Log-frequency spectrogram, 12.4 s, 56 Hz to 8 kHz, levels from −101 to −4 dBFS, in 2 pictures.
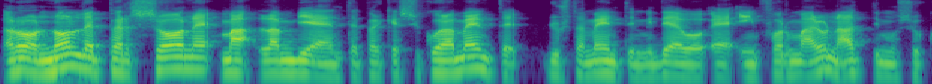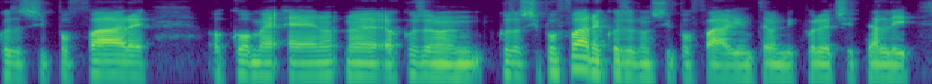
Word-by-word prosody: allora 115 -1 +6
non 155 +7 +6
le 140 -4 +2
persone, 135 +3 +3
ma 115 0 +5
l'ambiente, 110 -5 +2
perché - - -7
sicuramente, 125 +3 +1
giustamente, 105 -1 -2
mi 90 +1 -8
devo, 95 -2 0
ehm, - - +1
informare 100 +2 -1
un - - -2
attimo 105 -5 -2
su 95 - -14
cosa 105 -2 -10
si 95 - -11
può - - -11
fare 105 -2 +2 0.4
o - - -11
come, 100 -1 -3
ehm, 100 -1 -1
no 100 +1 -5
non 100 -1 -4
è - - -3
o 90 - -4
cosa 100 -2 -7
non 95 0 -4
cosa 105 -2 -8
si 95 - -4
può 120 - -5
fare 140 +3 +3
e - - -3
cosa 100 -3 -6
non 95 0 -8
si - - -10
può - - -12
fare 90 - -1
all'interno 90 +1 -7
di 90 - -11
quella 95 -2 -4
città 95 - -8
lì. 90 -1 -4
105 Hz, 210 wpm, -24 LUFS, 95-115 Hz, 0.4 s, allora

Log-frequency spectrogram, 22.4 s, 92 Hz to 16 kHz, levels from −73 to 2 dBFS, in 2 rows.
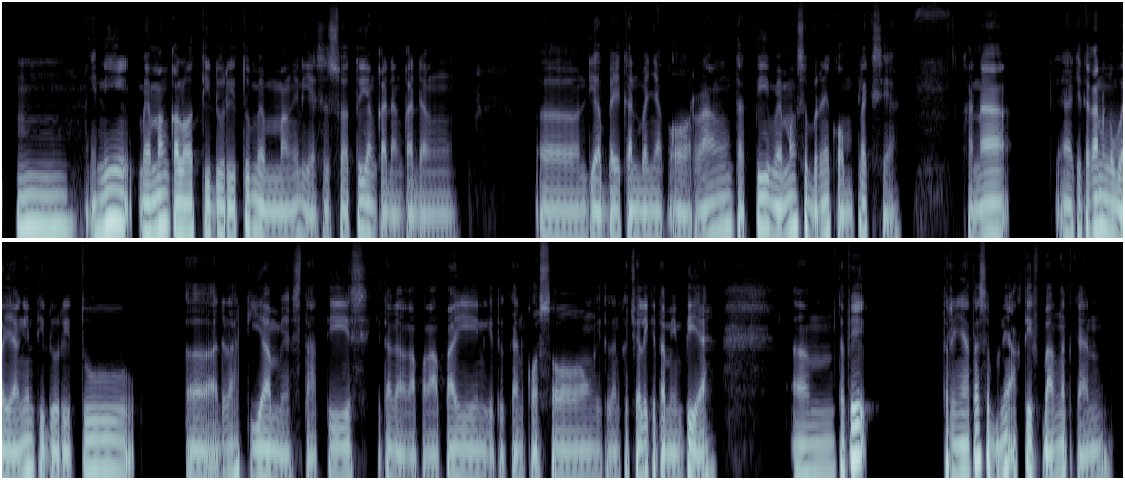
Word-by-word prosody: Mmm. 115 0 +2
Ini 125 +6 +5
memang 105 +5 +4
kalau 100 -4 +5
tidur 95 -2 0
itu, 90 - -1
memang 85 -5 0
ini 90 -5 -3
ya, 75 - -6
sesuatu 85 +3 -4
yang 100 -3 +1
kadang-kadang, 80 -1 -4 0.8
eee, 85 -1 -2
diabaikan 85 0 0
banyak 85 0 -1
orang, 90 +8 -1
tapi 115 -2 +1
memang 100 +6 +3
sebenarnya 100 -3 0
kompleks, 80 -5 -3
ya. 90 +3 -7 0.6
Karena, 95 +4 +2 0.5
ya 95 -1 -3
kita 100 - -1
kan 115 +1 +5
ngebayangin 90 +2 +3
tidur 85 -3 0
itu, 110 +5 +1 0.6
eee, 85 0 0
adalah 95 +4 -2
diam, 90 -2 +1
ya, 80 - -3
statis, 90 +3 -4
kita 90 - -5
nggak 80 -1 -1
ngapa-ngapain, 85 +3 -2
gitu 80 - -7
kan, 85 - -4
kosong, 85 0 -2
gitu 85 - -6
kan. 80 - -5
Kecuali 90 +2 0
kita 80 - +1
mimpi, 80 +2 +1
ya? 90 +5 -1 0.8
Mmm. 95 +1 0
Tapi, 140 +9 +6 0.7
ternyata 95 +7 +3
sebenarnya 110 - +2
aktif 100 -3 -1
banget, 90 +4 +1
kan, 85 +4 -2
90 Hz, 140 wpm, -24 LUFS, 85-100 Hz, 0.8 s, Tapi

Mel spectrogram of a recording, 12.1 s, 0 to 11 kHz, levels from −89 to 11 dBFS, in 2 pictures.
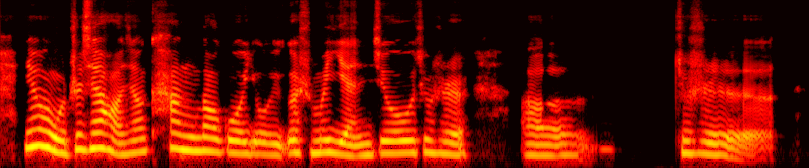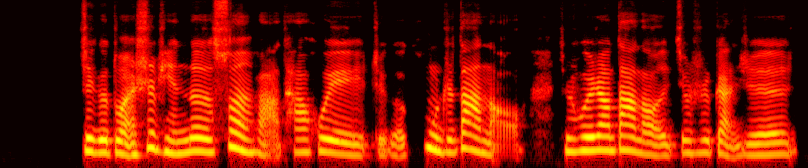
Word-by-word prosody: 因 300 +2 +2
为 250 - +6
我 210 - +2
之 265 +5 -2
前 280 +1 +3
好 235 - +1
像 215 +3 -4
看 275 -4 -1
到 230 -1 +1
过 210 -2 -2
有 195 -2 -4
一 170 - -3
个 210 0 -2
什 205 - -8
么 215 +1 0
研 180 -4 -1
究， 205 +1 -1
就 215 +1 -6
是， 195 -3 -4 0.4
呃， 175 -1 -5 1.0
就 210 - -5
是， 485 - -5 0.8
这 230 -2 +3
个 215 0 +5
短 195 -3 +3
视 285 +9 +1
频 215 -3 0
的 230 -1 +5
算 250 -1 +3
法 190 - -2
它 220 0 -2
会 200 -7 +1
这 - - -9
个 155 -3 -6
控 275 -6 +3
制 215 - -2
大 260 0 +5
脑， 205 +4 -6 0.2
就 230 -1 -3
会 240 +1 +6
让 245 0 +5
大 250 -1 +5
脑 185 -4 -1
就 205 +6 -6
是 210 0 -5
感 155 -6 -2
觉 180 +3 -1
210 Hz, 230 characters per minute, -22 LUFS, 190-240 Hz, 1.0 s, 为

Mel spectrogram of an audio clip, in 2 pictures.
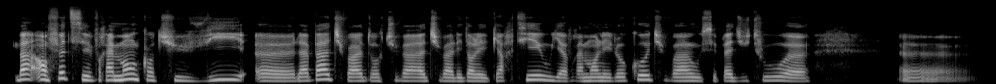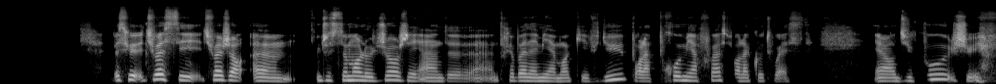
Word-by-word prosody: Bah, 235 +3 +5
en 225 -2 +6
fait, 280 +5 +1
c'est 205 -9 +2
vraiment 200 +5 +3
quand 200 -3 -5
tu 180 +1 +1
vis, 200 +7 0
heu, 160 -1 -1
là-bas, 200 +8 +2
tu - - +4
vois 170 0 0
donc 160 -1 -8
tu 180 - -1
vas 165 -1 0
tu 160 - +4
vas 160 - -3
aller 155 0 -4
dans 165 - -2
les 155 -2 -2
quartiers 215 +6 -1
où 195 - -5
il 175 - -6
y - - -1
a 155 - -1
vraiment 165 +1 -4
les 165 -1 -2
locaux, 170 +6 -4
tu 195 -2 0
vois, 170 0 -2
où 165 - -7
c'est 160 - 0
pas 165 0 0
du 160 +1 -5
tout, 180 +2 -6
heu, 150 -2 -1 0.9
heu 80 -1 -10 1.6
Parce 195 - +3
que, 215 - +3
tu 230 - +5
vois, 235 - +7
c'est 195 -3 +2
tu - - +5
vois, 210 - +4
genre, 190 -3 +5
hem, 160 -3 -1 0.3
justement, 190 +1 +3
l'autre 175 -3 -2
jour, 200 +1 +3
j'ai 170 -3 +7
un 155 0 -2
de 150 0 -8 0.2
un - - -9
très 170 - -6
bon 170 0 -2
ami 160 -1 -3
à 145 - -5
moi 150 +1 -5
qui 150 - -7
est - - -14
venu 220 +7 -2
pour 160 -8 -6
la 150 0 -1
1re 180 +1 -4
fois 190 0 -5
sur 165 -3 -4
la 155 - -4
côte 155 0 -8
ouest - - -11 0.6
et - - -4
alors 155 -1 -3
du 165 +2 0
coup 235 +6 -4
je - - +7
lui - - -6
ai - - +2
170 Hz, 230 wpm, -24 LUFS, 160-195 Hz, 1.6 s, vois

